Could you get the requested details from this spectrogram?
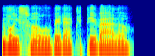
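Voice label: Mexican Spanish VoiceOver On; EFI Audio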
